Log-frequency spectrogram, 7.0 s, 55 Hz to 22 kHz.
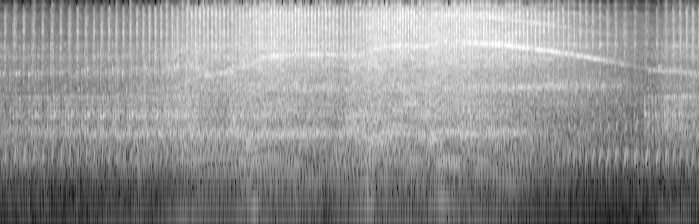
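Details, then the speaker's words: Big Cam Cummins NTC 365 diesel, home-rebuilt after bent pushrods from timing: even, steady idle clatter with no misses or deep knocks. It runs well, but oil pressure is low and there's an oil leak; owner hopes a new oil pump, rods and mains restore it. "Runs pretty good, huh? Sounds good to me. Not bad for my redneck rebuild."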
